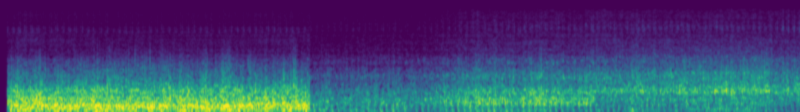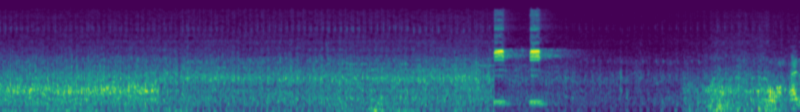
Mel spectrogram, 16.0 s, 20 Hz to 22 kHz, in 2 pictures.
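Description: Motorcycle running along a road, its engine mixed with wind rushing over the microphone, loudest in the first three seconds. Two short horn beeps about 13 seconds in, followed by a brief lull.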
